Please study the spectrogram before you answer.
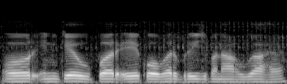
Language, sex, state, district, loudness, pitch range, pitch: Hindi, male, Jharkhand, Deoghar, -15 LUFS, 125-130 Hz, 125 Hz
